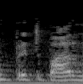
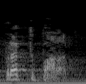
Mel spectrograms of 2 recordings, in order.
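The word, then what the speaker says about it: ਪ੍ਰਤਿਪਾਰ: सर्व को प्रतपार, इस अखर नू प्रतपार नहीं बोलना, एदा उच्चारण है प्रतपार।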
